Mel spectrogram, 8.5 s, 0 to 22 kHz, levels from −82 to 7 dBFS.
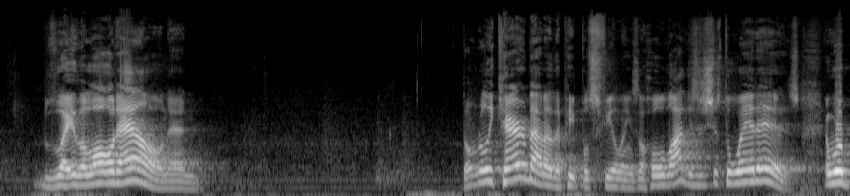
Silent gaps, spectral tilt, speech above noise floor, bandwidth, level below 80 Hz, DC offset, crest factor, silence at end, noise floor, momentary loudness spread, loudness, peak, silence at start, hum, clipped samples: none; -4.5 dB/octave; 37 dB; 16.5 kHz; -54 dBFS; under 0.1%; 16 dB; 0 s; -53 dBFS; 15 LU; -16 LUFS; 0 dBFS; 0.4 s; none; under 0.1%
